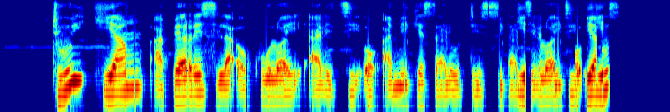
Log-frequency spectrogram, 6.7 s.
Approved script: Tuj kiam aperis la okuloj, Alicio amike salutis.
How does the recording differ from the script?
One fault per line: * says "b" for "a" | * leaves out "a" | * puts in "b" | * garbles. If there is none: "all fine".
* garbles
